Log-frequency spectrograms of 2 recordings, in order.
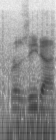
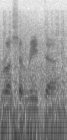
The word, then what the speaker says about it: Rosita: And, I found out that it's Rosita, not Rosarita. I said her name wrong. It's Rosita.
